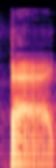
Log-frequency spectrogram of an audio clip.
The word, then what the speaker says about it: DAG: of iota it's a directed acyclic graph which you can pronounce as dag used for storing transactions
